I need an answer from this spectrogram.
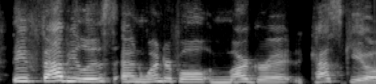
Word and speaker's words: Cascio: Today, I have with me the fabulous and wonderful Margaret Cascio. Am I pronouncing that correctly? Cascio, but that's close.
